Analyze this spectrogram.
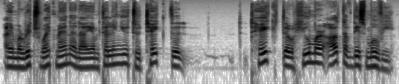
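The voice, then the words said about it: Odd put-on accent, Filipino-sounding. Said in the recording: “giving white man Kevin Feige an accent ... I honestly don't know what accent that was. It kind of sounded Filipino at the end.”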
